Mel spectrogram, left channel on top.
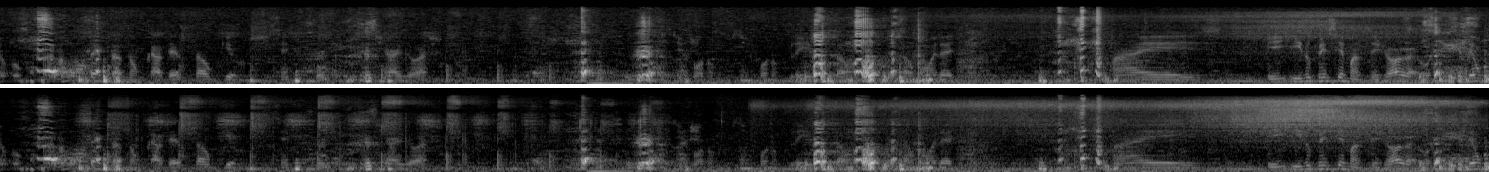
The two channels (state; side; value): normal; both; correlation 0.37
